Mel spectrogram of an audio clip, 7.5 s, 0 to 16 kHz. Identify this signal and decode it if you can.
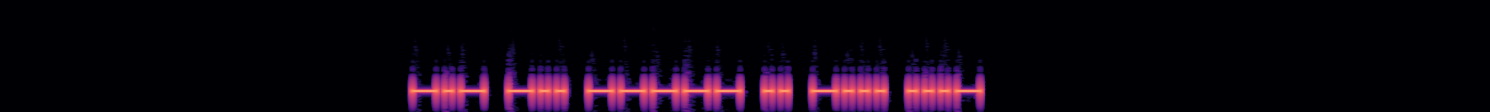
Morse code, heard as a keyed tone, about 30 wpm, 700 Hz. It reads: KD0IBV
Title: USA Call Signs - 6 Characters - Repeated 2x - 30wpm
